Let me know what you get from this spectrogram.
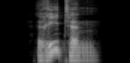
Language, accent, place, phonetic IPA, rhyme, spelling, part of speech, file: German, Germany, Berlin, [ˈʁiːtn̩], -iːtn̩, Riten, noun, De-Riten.ogg
- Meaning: plural of Ritus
